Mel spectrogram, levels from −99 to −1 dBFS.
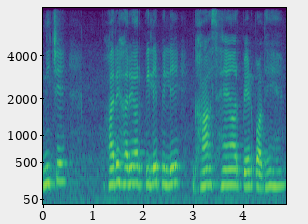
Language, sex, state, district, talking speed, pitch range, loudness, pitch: Hindi, female, Bihar, Vaishali, 110 wpm, 190-215 Hz, -25 LUFS, 205 Hz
